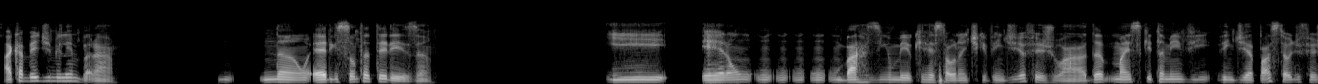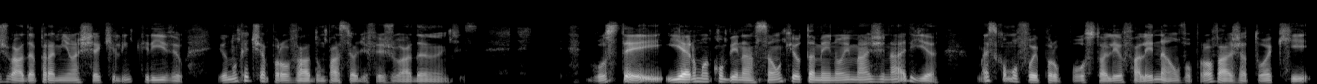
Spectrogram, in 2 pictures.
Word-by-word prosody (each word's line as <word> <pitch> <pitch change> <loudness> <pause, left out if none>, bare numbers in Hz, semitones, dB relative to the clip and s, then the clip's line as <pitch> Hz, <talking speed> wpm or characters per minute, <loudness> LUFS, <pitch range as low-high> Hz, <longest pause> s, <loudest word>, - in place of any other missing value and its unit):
Acabei 165 +1 +5
de 165 0 -5
me 160 - -2
lembrar. 135 - -2 1.0
Hum - - -11 0.3
não, 110 -2 +3
era 115 +1 +9
em 120 - -4
Santa 130 +3 +2
Teresa. 85 - +1 1.7
E 110 +1 +1 0.3
era 105 +1 +5
um 115 +2 -2
um 110 0 -6 0.4
um 105 +1 -6
um 105 - -4
barzinho, 110 +1 +3
meio 105 -2 0
que 115 - -5
restaurante, 100 -3 0
que - - -8
vendia 105 +7 -4
feijoada, 95 - -1
mas 115 +1 0
que, - - -5
também 120 -1 -1
ven 110 -1 -10
vendia 105 -1 -2
pastel 110 0 0
de 115 +1 -9
feijoada, 105 -6 -1
pra 100 - 0
mim, 100 +1 -6
eu 95 - -3
achei 100 -2 0
aquilo - - -9
incrível. 105 -6 -5 0.3
Eu 100 - -4
nunca 150 +9 -3
tinha 150 -3 -1
provado, 90 -5 -1
um - - -9
pastel - - -2
de - - -10
feijoada 80 -1 -4
antes. 75 -4 -9 1.1
Gostei, 340 -8 +4
e 225 - +7
era 120 +1 +10
uma 135 -1 -2
combinação, 110 -3 -1
que 145 - -3
eu - - +2
também 105 -4 +1
não 100 +1 -2
imaginaria. 115 +1 -1 0.4
Mas - - -2
como - - -3
foi - - +2
proposto, - - -3
ali, 85 +2 +1
eu 100 - 0
falei: - - 0
"Não, 95 -6 -2
vou - - -10
provar 85 - +1
já 85 +1 -2
estou 85 +1 -5
aqui." 90 -2 -4
110 Hz, 155 wpm, -26 LUFS, 95-120 Hz, 1.7 s, era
